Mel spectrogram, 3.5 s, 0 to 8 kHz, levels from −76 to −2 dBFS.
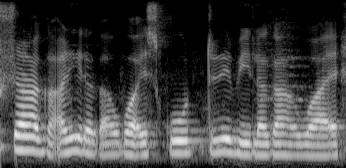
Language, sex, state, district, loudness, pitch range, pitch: Hindi, female, Bihar, Araria, -18 LUFS, 155-185 Hz, 165 Hz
